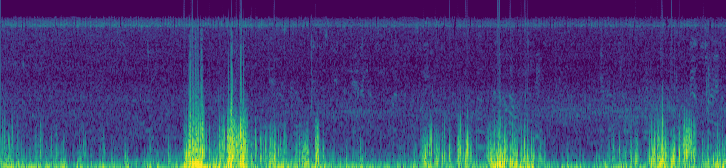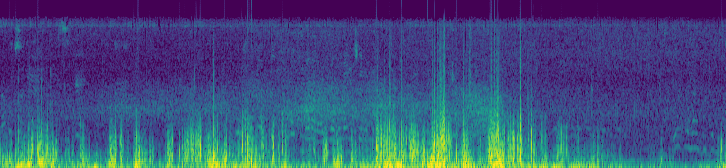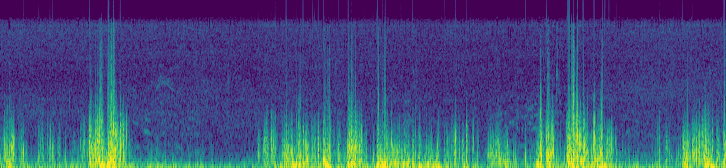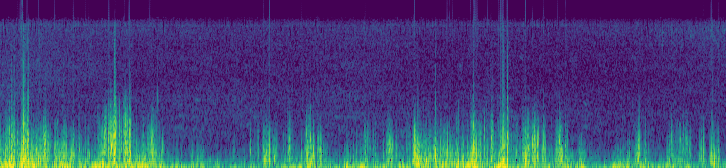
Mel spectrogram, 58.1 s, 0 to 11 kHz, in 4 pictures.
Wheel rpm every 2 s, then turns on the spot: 0, 0, 0, 0, 0, 0, 0, 0, 0, 0, 0, 0, 0, 0, 0, 0, 0, 0, 0, 0, 0, 0, 0, 0, 0, 0, 0, 0, 0.
none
